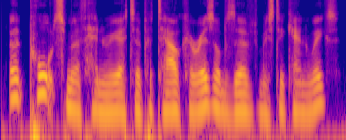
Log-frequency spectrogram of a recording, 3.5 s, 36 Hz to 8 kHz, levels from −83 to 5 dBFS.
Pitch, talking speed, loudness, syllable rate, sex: 120 Hz, 140 wpm, -18 LUFS, 4.9 syllables/s, male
